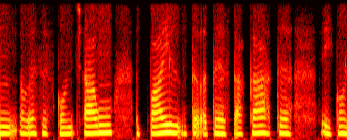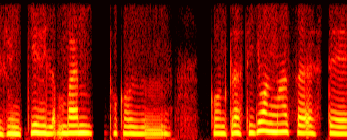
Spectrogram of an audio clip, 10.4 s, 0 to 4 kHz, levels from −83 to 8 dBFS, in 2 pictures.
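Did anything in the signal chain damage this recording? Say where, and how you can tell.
Yes. Repeated stalls (stutter) in the network and jitter buffer stage damage the speech from 5.18 to 6.79 s, with about 26 gaps. The longest, about 173 ms, is stretched and faded, and roughly 28% of the span is concealed. A second burst runs from 7.45 to 8.07 s, with 12 short gaps of at most 13 ms. Packet loss would drop sound, but here nothing is missing. The receiver keeps extending the last sound while late packets arrive, so the speech drags and stutters.

A jitter buffer slow-down follows from 8.18 to 8.96 s. The buffer, running low or having just raised its target delay, repeats single pitch periods to build up its reserve. Delivery runs at about 90% speed and the stretch gains about 84 ms. A clock or tape-speed fault would drop the pitch, but here pitch holds steady, which points to the buffer. The G.711 call path's 4 kHz ceiling holds throughout.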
